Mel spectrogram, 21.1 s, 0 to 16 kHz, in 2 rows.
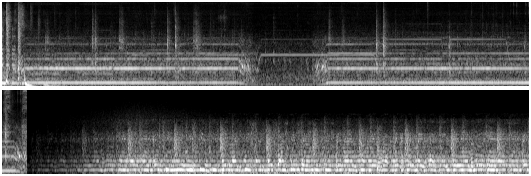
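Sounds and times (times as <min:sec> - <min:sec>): stepper motors whining: 0:00.0 - 0:11.1.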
